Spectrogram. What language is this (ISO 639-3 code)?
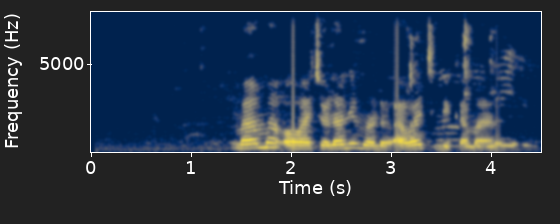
luo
